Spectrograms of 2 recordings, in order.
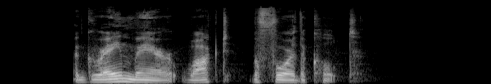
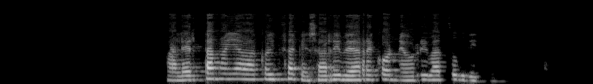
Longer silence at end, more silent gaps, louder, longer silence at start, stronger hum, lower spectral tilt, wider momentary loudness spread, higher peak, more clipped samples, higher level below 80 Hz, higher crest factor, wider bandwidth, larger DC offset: first, 1.35 s vs 1.15 s; neither; about the same, -21 LUFS vs -23 LUFS; second, 0.75 s vs 1.65 s; neither; about the same, -5.5 dB/octave vs -6 dB/octave; first, 18 LU vs 9 LU; about the same, -2 dBFS vs -2 dBFS; neither; first, -60 dBFS vs -68 dBFS; about the same, 20 dB vs 22 dB; first, 15.5 kHz vs 11.5 kHz; neither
